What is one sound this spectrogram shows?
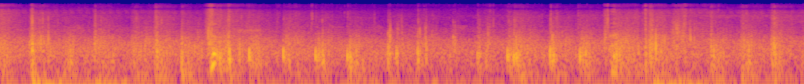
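Footsteps rustle through grass and undergrowth at a steady pace.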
